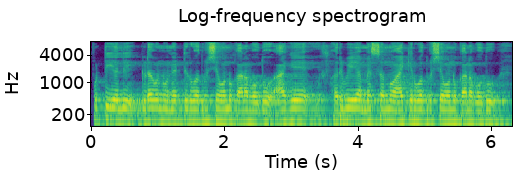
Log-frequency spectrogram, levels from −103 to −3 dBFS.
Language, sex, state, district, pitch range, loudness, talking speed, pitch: Kannada, male, Karnataka, Koppal, 130-140 Hz, -16 LUFS, 115 wpm, 135 Hz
